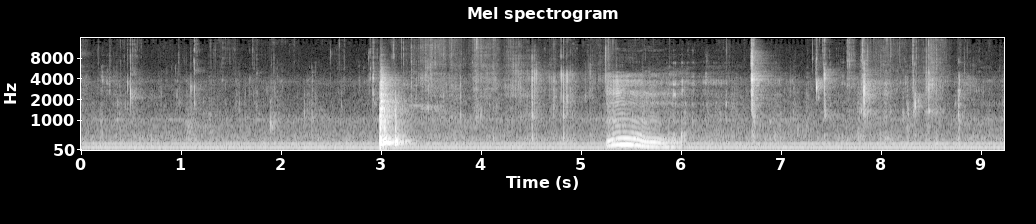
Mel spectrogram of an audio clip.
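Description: Close-up chewing and crunching of deep-fried battered ribs, with many small wet mouth clicks. There is a sudden sharp crunch about three seconds in and a hummed "mmm" of enjoyment a little after five seconds, over a steady low electrical hum.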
